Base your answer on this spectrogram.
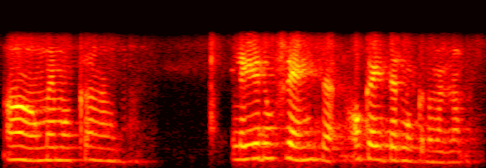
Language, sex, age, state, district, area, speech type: Telugu, female, 18-30, Telangana, Karimnagar, urban, conversation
